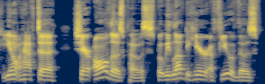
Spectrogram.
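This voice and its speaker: Male podcast host, mid-pitch, bright tense tone, dry close recording, affirming and agreeable. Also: animated, moderate pace, dry recording. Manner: affirming, with short agreeing interjections. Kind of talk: conversational interview.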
